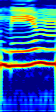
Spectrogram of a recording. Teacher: Berikutnya ada iklab karena ada nun sukun bertemu dengan huruf ba, maka nun sukun diganti bunyinya jadi bunyi mim sukun, jadi bukan min tapi mim dan dengungkan, tahan.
